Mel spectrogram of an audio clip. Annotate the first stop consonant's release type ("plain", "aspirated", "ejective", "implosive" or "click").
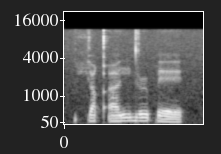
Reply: ejective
